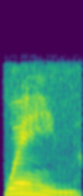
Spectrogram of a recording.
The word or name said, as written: wame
